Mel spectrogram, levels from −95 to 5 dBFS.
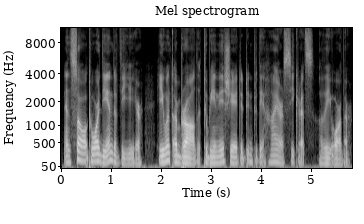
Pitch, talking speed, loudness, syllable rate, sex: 110 Hz, 215 wpm, -21 LUFS, 5.7 syllables/s, male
